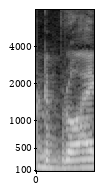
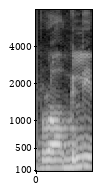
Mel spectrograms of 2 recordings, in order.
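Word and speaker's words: de Broglie: या Louis डी ब्रॉय, French भाषा में उनको डी ब्रॉय कहते हैं, ब्रॉगली नहीं कहते, बट इंडियन प्रोनाउंसिएशन ब्रॉगली कहते हैं, तो हम भी ब्रॉगली कहते हैं।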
